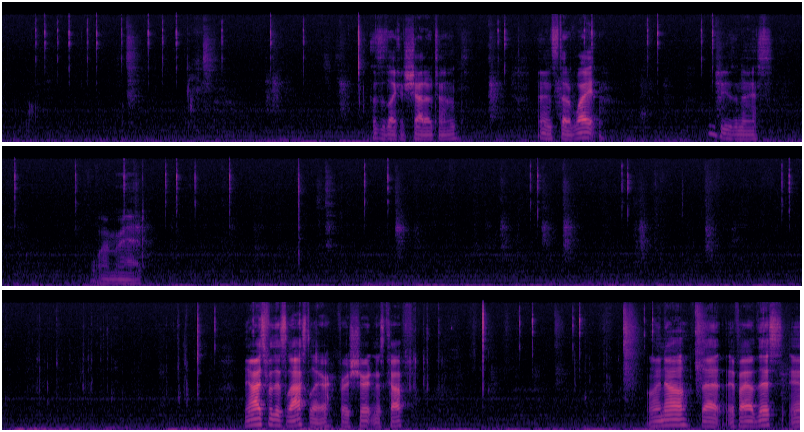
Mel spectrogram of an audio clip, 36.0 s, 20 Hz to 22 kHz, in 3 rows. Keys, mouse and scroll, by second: 0.7 click, 1.0 click, 1.4 click, 2.2 click, 2.6 click, 4.0 click, 5.4 click, 7.6 click, 8.8 click, 9.9 click, 10.7 click, 12.2 click, 13.8 click, 14.6 click, 15.5 click, 17.8 click, 20.0 click, 21.4 click, 23.8 click, 25.3 middle click, 25.4 scroll up 6, 25.7-26.1 scroll down 11, 26.5 scroll up 3, 27.5-28.1 scroll, 27.8-30.8 click, 32.0 click, 32.7 click, 33.8 ctrl+click, 33.9 ctrl+click, 35.6 click.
